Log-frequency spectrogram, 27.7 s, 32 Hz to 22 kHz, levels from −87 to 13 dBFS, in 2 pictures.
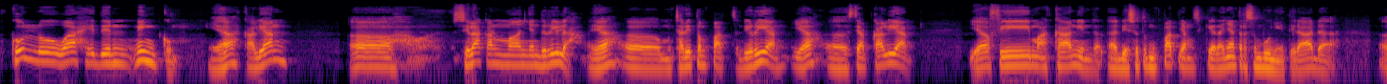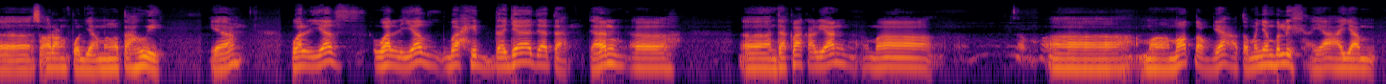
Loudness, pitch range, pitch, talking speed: -21 LUFS, 120-155 Hz, 130 Hz, 105 wpm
